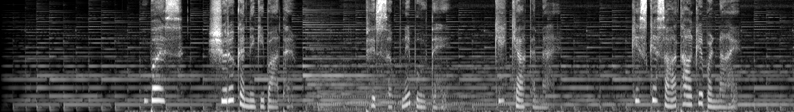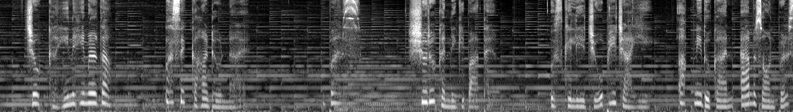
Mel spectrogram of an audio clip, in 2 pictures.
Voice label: Hindi TVC Slow Calm

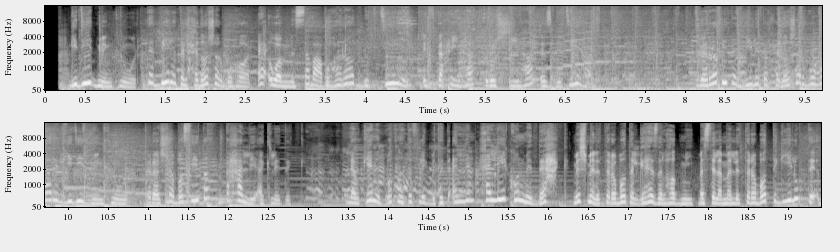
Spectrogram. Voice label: Egyptian Arabic Commercial

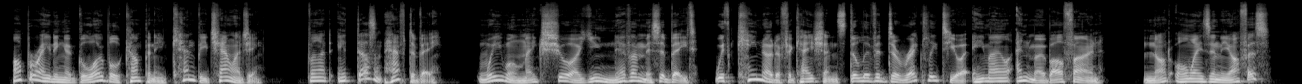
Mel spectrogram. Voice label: Explainer

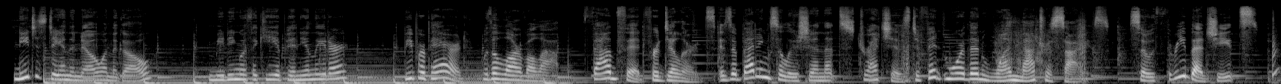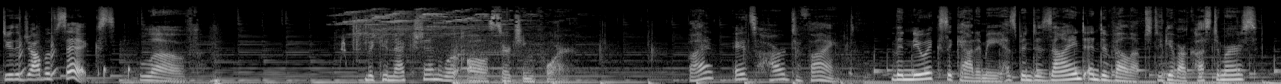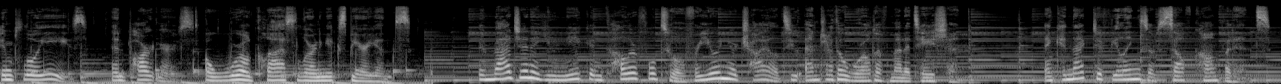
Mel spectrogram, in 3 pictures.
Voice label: Explainer Video Voice

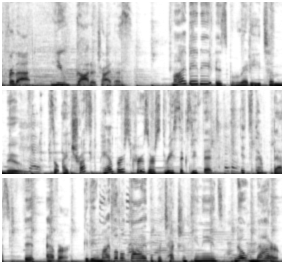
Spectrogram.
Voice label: Commercial

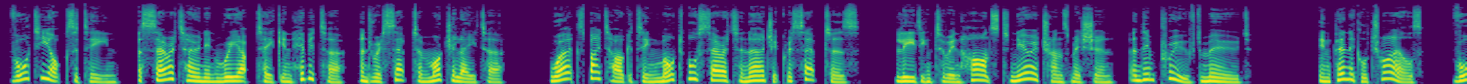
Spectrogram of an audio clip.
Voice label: medical elearning british RP

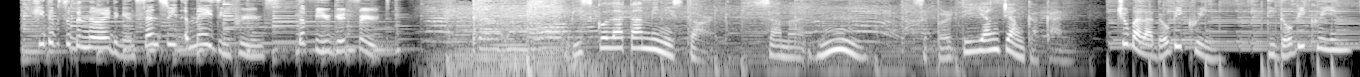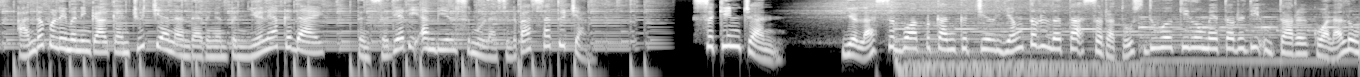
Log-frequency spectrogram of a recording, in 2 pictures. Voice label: Voice Reel Malay

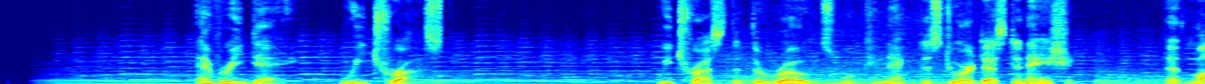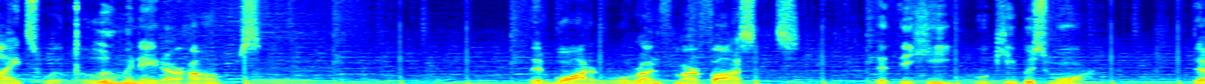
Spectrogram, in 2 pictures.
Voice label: Narration

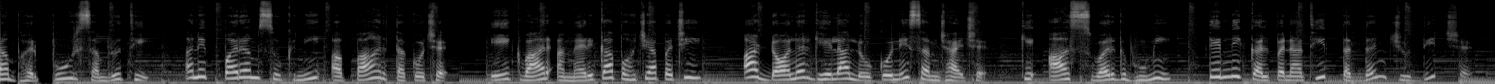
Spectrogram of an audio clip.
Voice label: Gujarati Narration

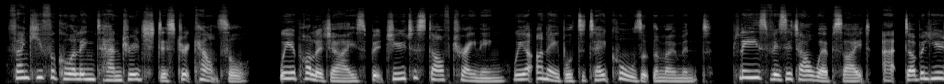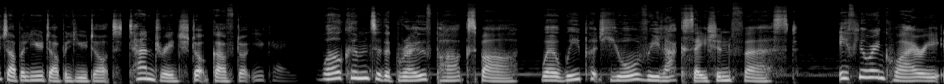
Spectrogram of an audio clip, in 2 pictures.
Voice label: voiceover ivr

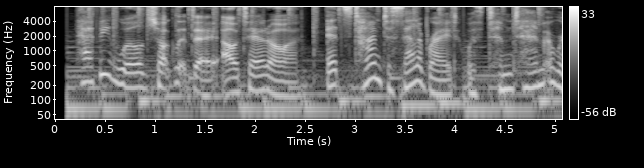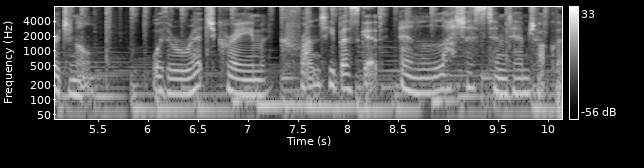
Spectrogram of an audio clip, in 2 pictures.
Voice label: NZ Commercial

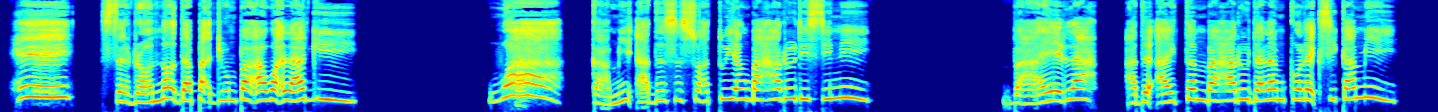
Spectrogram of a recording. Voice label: Kids boy Malay sample

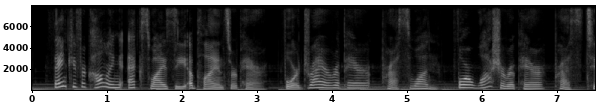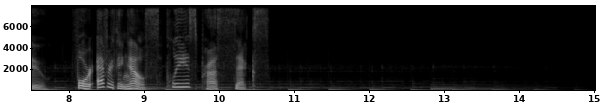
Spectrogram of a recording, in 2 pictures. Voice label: IVR phone messaging; Appliance Repair Company

